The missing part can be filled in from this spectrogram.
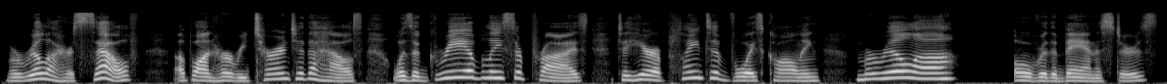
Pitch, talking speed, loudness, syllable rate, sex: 210 Hz, 110 wpm, -19 LUFS, 4.1 syllables/s, female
